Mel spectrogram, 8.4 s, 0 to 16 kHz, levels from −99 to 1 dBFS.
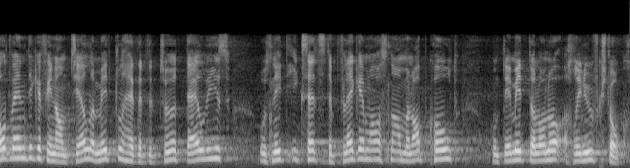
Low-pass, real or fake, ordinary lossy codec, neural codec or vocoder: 7.2 kHz; real; none; none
